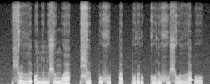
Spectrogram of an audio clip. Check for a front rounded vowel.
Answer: present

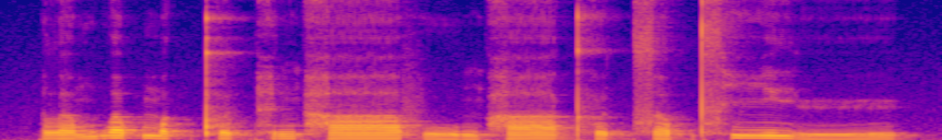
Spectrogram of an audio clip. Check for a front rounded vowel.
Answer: present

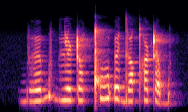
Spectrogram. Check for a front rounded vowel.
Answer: present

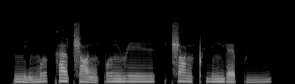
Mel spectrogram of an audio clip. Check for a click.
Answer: absent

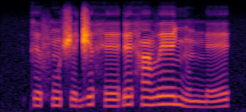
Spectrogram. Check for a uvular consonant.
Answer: absent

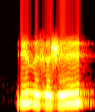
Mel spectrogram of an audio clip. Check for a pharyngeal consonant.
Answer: absent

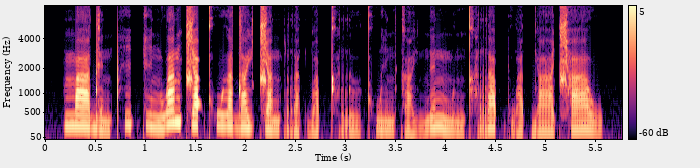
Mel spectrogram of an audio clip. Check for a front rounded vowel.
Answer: absent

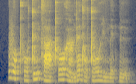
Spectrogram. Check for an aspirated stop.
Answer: present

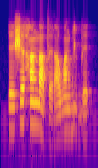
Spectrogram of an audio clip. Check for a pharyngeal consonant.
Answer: absent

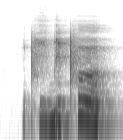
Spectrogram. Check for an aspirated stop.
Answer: present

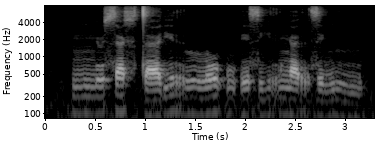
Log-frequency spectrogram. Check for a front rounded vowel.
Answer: present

